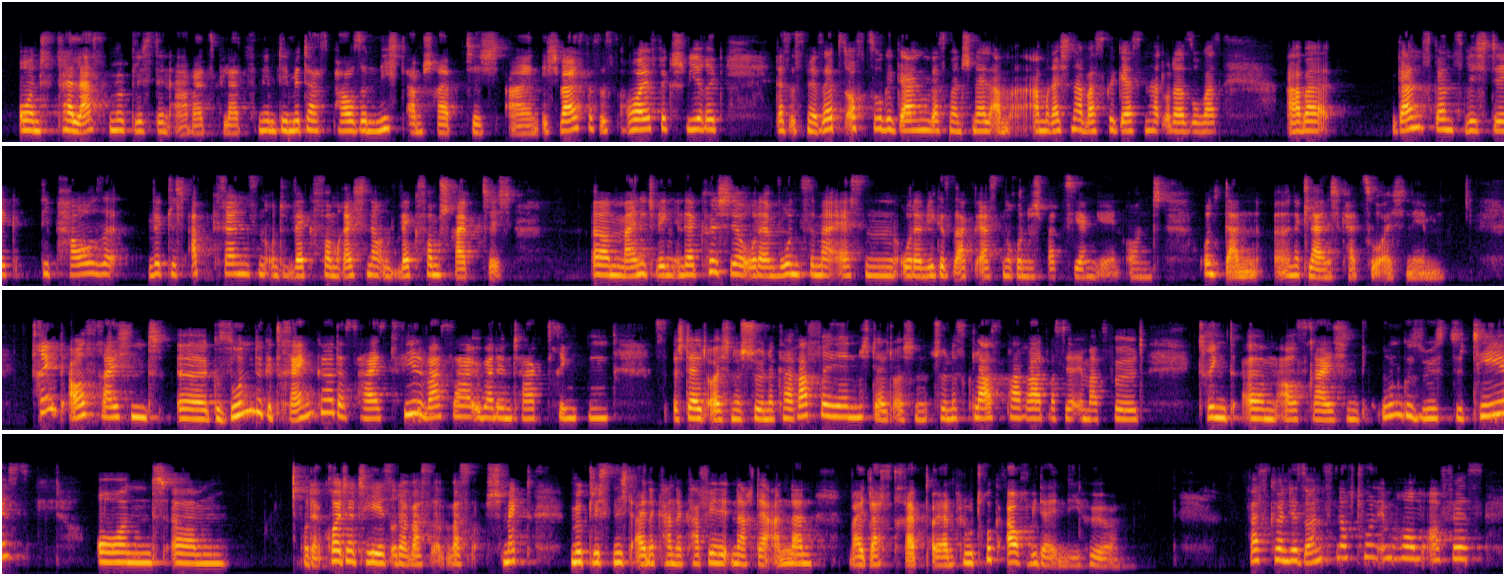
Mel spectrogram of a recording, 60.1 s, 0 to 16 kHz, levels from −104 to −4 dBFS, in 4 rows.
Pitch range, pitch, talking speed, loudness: 200-245 Hz, 220 Hz, 145 wpm, -26 LUFS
